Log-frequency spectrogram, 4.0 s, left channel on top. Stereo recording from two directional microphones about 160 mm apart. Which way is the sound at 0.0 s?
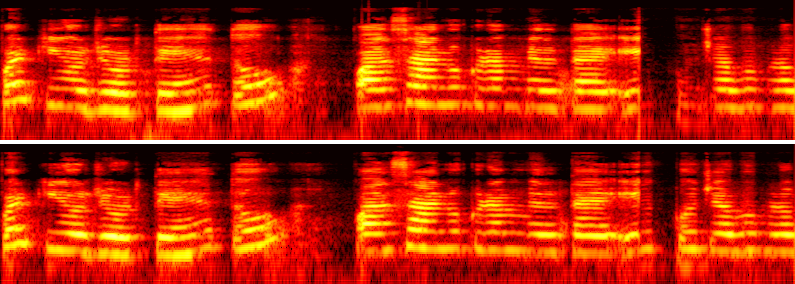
15° left (ahead or behind).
